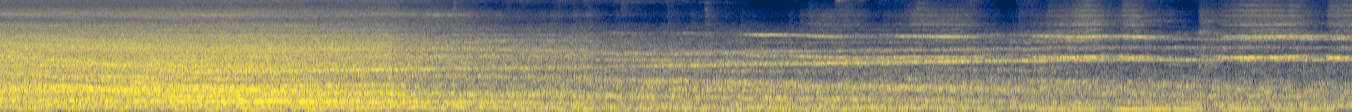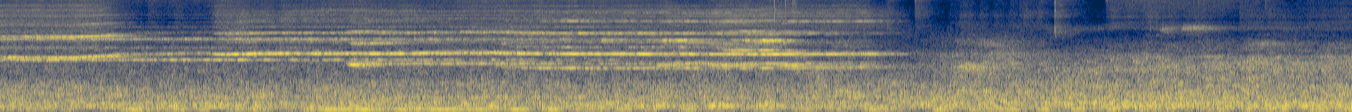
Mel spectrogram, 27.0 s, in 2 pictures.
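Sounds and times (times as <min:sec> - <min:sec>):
train running noise: 0:00.0 - 0:27.0
brake and wheel squeals: 0:07.5 - 0:22.6.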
